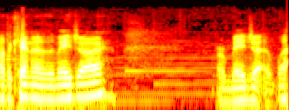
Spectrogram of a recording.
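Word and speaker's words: Magi: we left off of the Canon of the Maji or Ma how do you wait can correct me how do you say yeah there you go it's Canon of the Maggie yeah so we're going to go kill uh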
